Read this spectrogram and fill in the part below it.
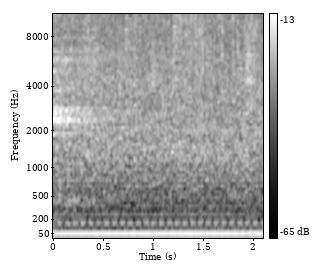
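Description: Steady rain hisses continuously during an outdoor Islamic religious gathering in Indonesia, a uniform wash of noise over a low hum.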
